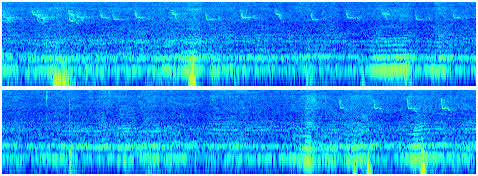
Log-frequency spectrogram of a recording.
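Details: Honey bees at the Doppio hive on a spring morning after a good winter; a deep, steady buzzing hum with several loud close passes and thuds, and quick high-pitched chirps repeating throughout.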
